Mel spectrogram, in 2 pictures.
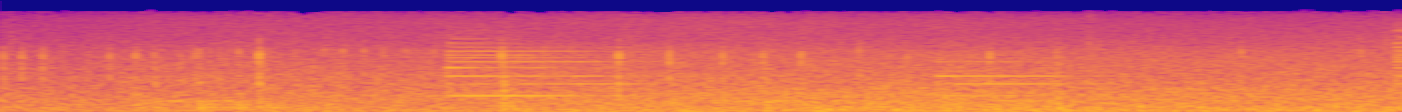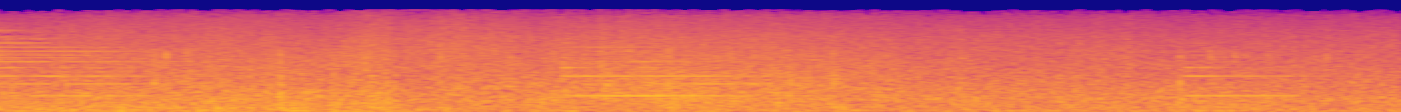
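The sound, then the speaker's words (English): A bright bell, signalling that the mail has come in, chimes about five times at uneven intervals, each ring a clear ringing tone standing out over a steady, loud wash of rain-like hiss, with no talking. “And that bell means that the mail has come in”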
